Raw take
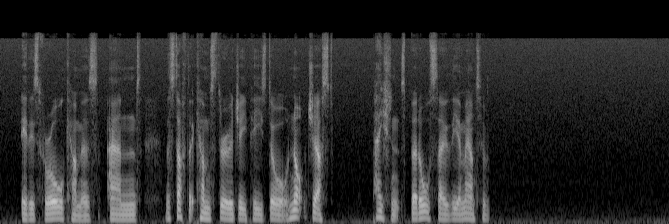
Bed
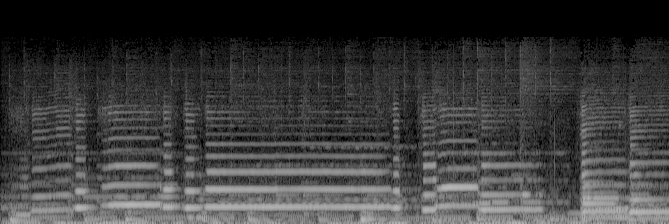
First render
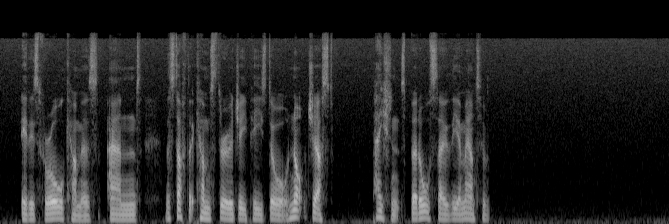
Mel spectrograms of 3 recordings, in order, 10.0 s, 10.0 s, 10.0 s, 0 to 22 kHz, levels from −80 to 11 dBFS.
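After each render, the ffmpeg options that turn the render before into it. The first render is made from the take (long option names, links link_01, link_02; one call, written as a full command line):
ffmpeg -i in.wav -af "afftdn=noise_reduction=6:noise_floor=-44" out.wav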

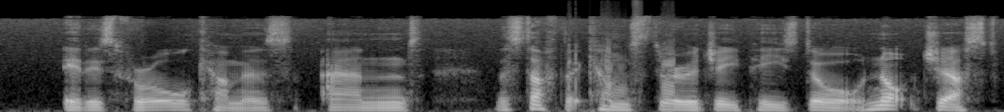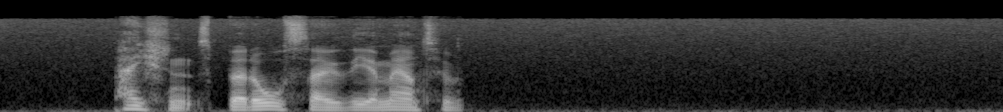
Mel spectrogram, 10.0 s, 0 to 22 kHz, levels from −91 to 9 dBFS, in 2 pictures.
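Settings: ffmpeg -i in.wav -filter_complex "[0:a]asettb=1/sr,asplit=3[link_01][link_02][link_03];[link_01]atrim=end=0.714[link_04];[link_02]atrim=start=0.71:end=1.89,asetpts=PTS-STARTPTS,afade=type=in:duration=0.004:curve=qsin,afade=type=out:start_time=1.176:duration=0.004:curve=qsin,acompressor=threshold=-20dB:ratio=2.5:attack=3.2:release=140:knee=1:detection=peak[link_05];[link_03]atrim=start=1.886[link_06];[link_04][link_05]acrossfade=duration=0.004:curve1=hsin:curve2=qsin[link_07];[link_07][link_06]acrossfade=duration=0.004:curve1=qsin:curve2=hsin,asettb=1/sr,asplit=3[link_08][link_09][link_10];[link_08]atrim=end=2.724[link_11];[link_09]atrim=start=2.72:end=3.37,asetpts=PTS-STARTPTS,afade=type=in:duration=0.004:curve=qsin,afade=type=out:start_time=0.646:duration=0.004:curve=qsin,aeval=exprs='0.158*(abs(mod(val(0)/0.158+3,4)-2)-1)':channel_layout=same[link_12];[link_10]atrim=start=3.366[link_13];[link_11][link_12]acrossfade=duration=0.004:curve1=hsin:curve2=qsin[link_14];[link_14][link_13]acrossfade=duration=0.004:curve1=qsin:curve2=hsin" out.wav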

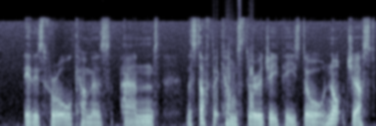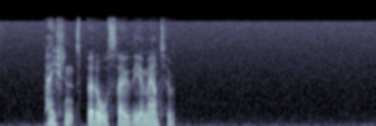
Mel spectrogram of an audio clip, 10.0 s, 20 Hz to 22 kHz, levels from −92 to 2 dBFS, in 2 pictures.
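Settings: ffmpeg -i in.wav -af anull out.wav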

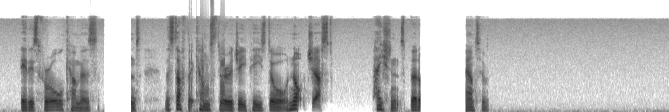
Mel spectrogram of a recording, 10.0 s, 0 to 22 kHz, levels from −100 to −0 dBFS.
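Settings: ffmpeg -i in.wav -filter_complex "[0:a]asettb=1/sr,asplit=3[link_01][link_02][link_03];[link_01]atrim=end=4.464[link_04];[link_02]atrim=start=4.46:end=5.66,asetpts=PTS-STARTPTS,afade=type=in:duration=0.004:curve=qsin,afade=type=out:start_time=1.196:duration=0.004:curve=qsin,highpass=540[link_05];[link_03]atrim=start=5.656[link_06];[link_04][link_05]acrossfade=duration=0.004:curve1=hsin:curve2=qsin[link_07];[link_07][link_06]acrossfade=duration=0.004:curve1=qsin:curve2=hsin,asplit=5[link_08][link_09][link_10][link_11][link_12];[link_08]atrim=end=1.56,asetpts=PTS-STARTPTS,afade=type=out:start_time=1.556:duration=0.004:curve=hsin[link_13];[link_09]atrim=start=1.56:end=1.97,asetpts=PTS-STARTPTS,volume=0[link_14];[link_10]atrim=start=1.97:end=6.3,asetpts=PTS-STARTPTS,afade=type=in:duration=0.004:curve=hsin,afade=type=out:start_time=4.326:duration=0.004:curve=hsin[link_15];[link_11]atrim=start=6.3:end=6.99,asetpts=PTS-STARTPTS,volume=0[link_16];[link_12]atrim=start=6.99,asetpts=PTS-STARTPTS,afade=type=in:duration=0.004:curve=hsin[link_17];[link_13][link_14][link_15][link_16][link_17]concat=n=5:v=0:a=1" out.wav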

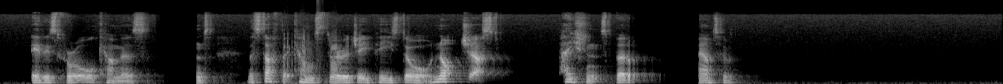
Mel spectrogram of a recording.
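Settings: ffmpeg -i in.wav -filter_complex "[0:a]asplit=2[link_01][link_02];[link_02]adelay=45,volume=-11dB[link_03];[link_01][link_03]amix=inputs=2:normalize=0,asplit=2[link_04][link_05];[link_05]adelay=77,lowpass=frequency=2000:poles=1,volume=-20dB,asplit=2[link_06][link_07];[link_07]adelay=77,lowpass=frequency=2000:poles=1,volume=0.55,asplit=2[link_08][link_09];[link_09]adelay=77,lowpass=frequency=2000:poles=1,volume=0.55,asplit=2[link_10][link_11];[link_11]adelay=77,lowpass=frequency=2000:poles=1,volume=0.55[link_12];[link_04][link_06][link_08][link_10][link_12]amix=inputs=5:normalize=0" out.wav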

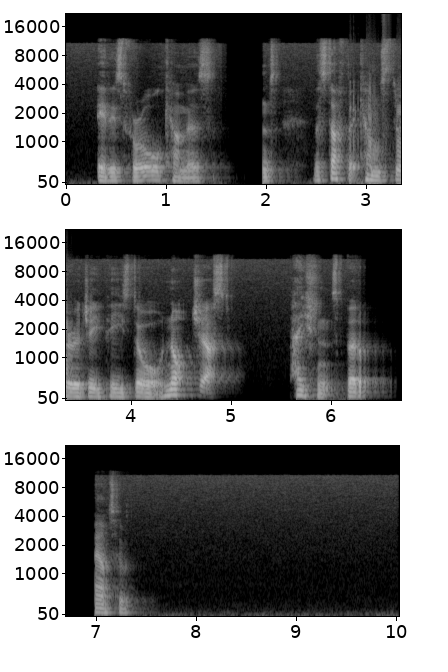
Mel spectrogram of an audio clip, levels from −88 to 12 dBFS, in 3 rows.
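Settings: ffmpeg -i in.wav -af "volume=-1.5dB" out.wav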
